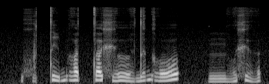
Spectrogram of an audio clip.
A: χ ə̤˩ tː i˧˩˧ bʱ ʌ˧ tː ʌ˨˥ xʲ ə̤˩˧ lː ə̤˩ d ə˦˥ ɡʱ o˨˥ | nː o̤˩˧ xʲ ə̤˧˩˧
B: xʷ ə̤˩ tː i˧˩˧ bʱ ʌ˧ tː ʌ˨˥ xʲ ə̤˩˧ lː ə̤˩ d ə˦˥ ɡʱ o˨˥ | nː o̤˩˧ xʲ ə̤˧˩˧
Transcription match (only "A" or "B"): B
